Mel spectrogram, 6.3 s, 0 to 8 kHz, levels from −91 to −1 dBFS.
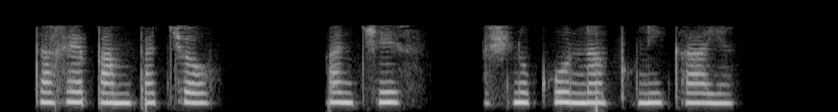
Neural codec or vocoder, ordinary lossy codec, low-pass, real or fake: none; AAC, 16 kbps; 7.2 kHz; real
